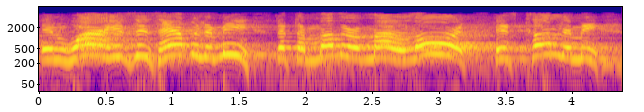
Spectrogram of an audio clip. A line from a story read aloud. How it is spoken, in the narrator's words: called out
